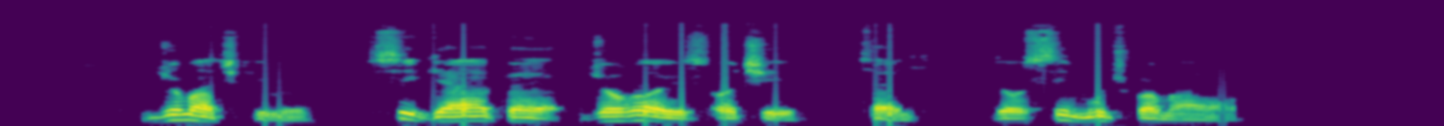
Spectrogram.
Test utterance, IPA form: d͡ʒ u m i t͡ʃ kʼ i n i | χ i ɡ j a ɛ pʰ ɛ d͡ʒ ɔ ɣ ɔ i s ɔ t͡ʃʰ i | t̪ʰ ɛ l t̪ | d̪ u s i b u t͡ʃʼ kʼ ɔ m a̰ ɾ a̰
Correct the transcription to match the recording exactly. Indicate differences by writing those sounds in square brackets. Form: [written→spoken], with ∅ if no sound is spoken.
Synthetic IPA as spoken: d͡ʒ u m [i→a] t͡ʃ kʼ i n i | [χ→s] i ɡ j a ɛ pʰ ɛ d͡ʒ ɔ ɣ ɔ i s ɔ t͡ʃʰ i | t̪ʰ ɛ l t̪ | d̪ [u→ɔ] s i [b→m] u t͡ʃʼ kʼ ɔ m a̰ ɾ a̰

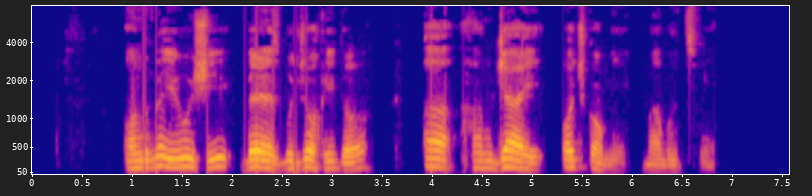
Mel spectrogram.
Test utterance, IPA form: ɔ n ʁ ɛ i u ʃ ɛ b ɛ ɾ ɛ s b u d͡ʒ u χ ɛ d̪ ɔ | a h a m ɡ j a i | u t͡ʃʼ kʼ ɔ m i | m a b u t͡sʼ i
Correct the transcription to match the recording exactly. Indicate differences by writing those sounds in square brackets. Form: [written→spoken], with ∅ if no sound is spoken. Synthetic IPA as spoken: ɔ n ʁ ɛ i u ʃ [ɛ→i] b ɛ ɾ ɛ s b u d͡ʒ [u→ɔ] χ [ɛ→i] d̪ ɔ | a h a m ɡ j a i | [u→ɔ] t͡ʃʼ kʼ ɔ m i | m a b u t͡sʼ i

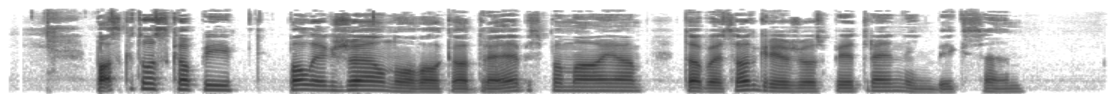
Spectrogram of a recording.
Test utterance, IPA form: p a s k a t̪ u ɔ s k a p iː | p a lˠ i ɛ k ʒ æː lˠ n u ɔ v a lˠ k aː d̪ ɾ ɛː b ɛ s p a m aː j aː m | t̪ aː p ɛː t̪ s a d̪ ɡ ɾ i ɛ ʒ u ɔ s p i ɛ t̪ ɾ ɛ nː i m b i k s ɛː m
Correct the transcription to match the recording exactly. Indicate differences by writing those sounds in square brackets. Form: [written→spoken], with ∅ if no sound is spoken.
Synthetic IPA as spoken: p a s k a t̪ u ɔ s k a p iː | p a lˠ i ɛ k ʒ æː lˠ n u ɔ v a lˠ k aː d̪ ɾ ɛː b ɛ s p a m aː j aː m | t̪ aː p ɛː t̪ s a d̪ ɡ ɾ i ɛ ʒ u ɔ s p i ɛ t̪ ɾ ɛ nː i [m→ɲ] b i k s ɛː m

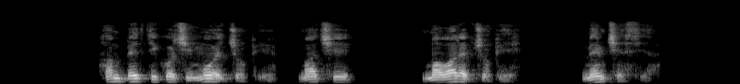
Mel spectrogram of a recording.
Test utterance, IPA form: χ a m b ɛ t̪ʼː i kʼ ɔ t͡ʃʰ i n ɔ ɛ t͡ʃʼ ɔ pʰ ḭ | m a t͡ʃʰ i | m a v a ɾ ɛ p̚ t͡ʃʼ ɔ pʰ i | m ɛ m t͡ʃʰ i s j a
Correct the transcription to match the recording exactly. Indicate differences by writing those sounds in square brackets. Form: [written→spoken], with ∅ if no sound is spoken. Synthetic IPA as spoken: [χ→h] a m b ɛ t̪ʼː i kʼ ɔ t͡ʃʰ i [n→m] ɔ ɛ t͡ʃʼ ɔ pʰ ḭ | m a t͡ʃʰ i | m a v a ɾ ɛ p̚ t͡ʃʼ ɔ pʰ i | m ɛ m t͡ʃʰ [i→ɛ] s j a

